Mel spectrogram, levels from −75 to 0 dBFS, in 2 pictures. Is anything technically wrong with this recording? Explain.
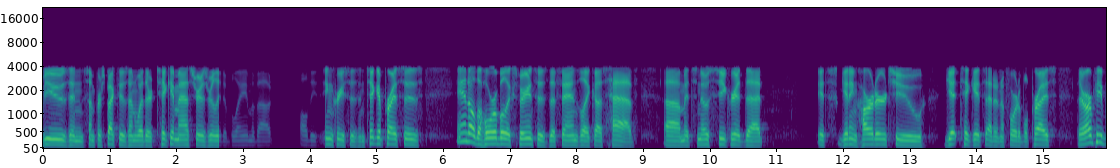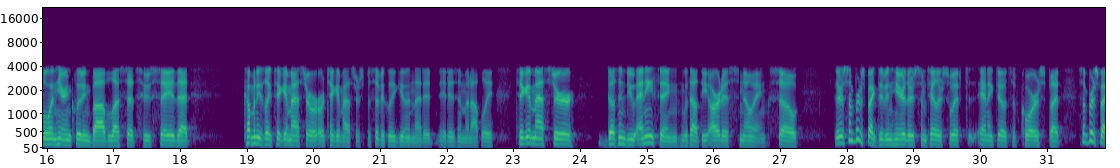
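Yes. From 2.63 to 4.24 s, right before "in ticket prices and", the speech falls about 24 dB, likely one channel inverted cancelling itself in mono.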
